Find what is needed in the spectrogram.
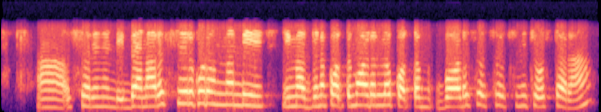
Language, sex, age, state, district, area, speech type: Telugu, female, 60+, Andhra Pradesh, Eluru, urban, conversation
